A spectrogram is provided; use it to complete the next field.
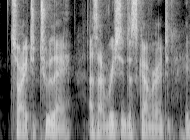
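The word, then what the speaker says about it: Thule: didn't all right from here let's head to THU sorry to tulle as I recently discovered it is pronounced if it's named after the play It's pronounced tulle not th um just because I know it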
